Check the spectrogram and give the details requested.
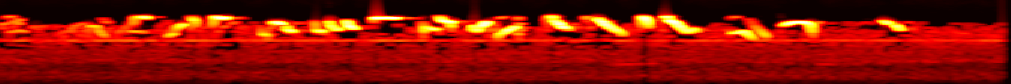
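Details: Crisp, high, hook-shaped chirps from an Oriental white-eye at Qingdao University, Shandong, China, given about three or four a second in a bright, excited series that fades toward the end, with a faint constant whine behind.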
